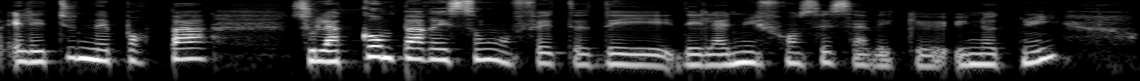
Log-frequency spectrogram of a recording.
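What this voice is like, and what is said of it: Strong foreign accent in French. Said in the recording (French): “cet énorme accent”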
